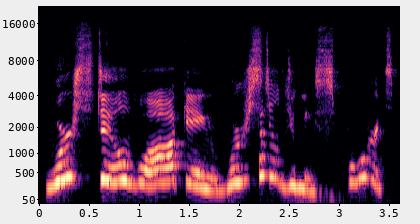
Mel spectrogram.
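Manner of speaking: slow, high-pitched emphatic boast; mock amazement. Two back patients marvelling they still function, mock amazement. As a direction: draw each phrase out, high and incredulous. Acting out their shared boast.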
